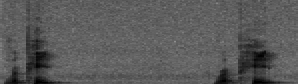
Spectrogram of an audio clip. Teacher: We stop the air with that final T sound.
